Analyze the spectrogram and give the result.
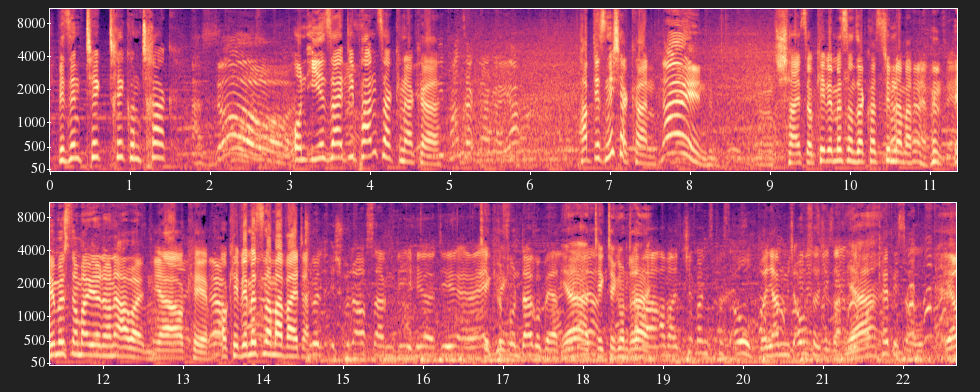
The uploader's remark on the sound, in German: Live von den Straßen des Kölner Karnevals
